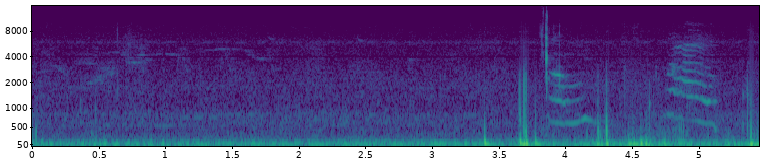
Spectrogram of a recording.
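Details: A new cat being tamed in a village, still asking for more food after being fed: two clear, drawn-out, falling meows about a second apart in the second half, over steady low-pitched background rumble.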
